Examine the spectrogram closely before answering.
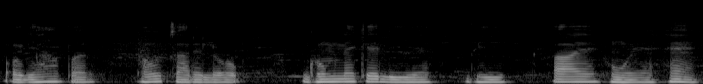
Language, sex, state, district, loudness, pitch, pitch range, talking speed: Hindi, female, Bihar, Darbhanga, -32 LUFS, 120 Hz, 110-125 Hz, 110 wpm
